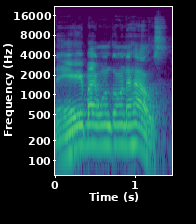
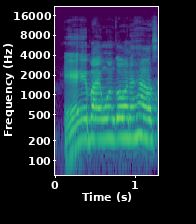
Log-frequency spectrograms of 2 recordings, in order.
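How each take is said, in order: First: Said in the usual way. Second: Higher, louder, fast mocking repeat; raised teasing jab at the chat; mocking taunt. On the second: Real, not acted. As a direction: rub it in and call them out.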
